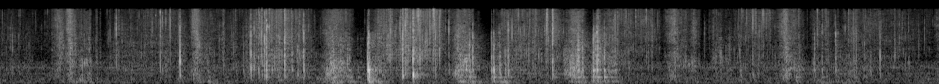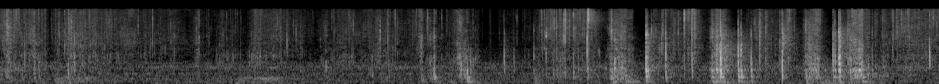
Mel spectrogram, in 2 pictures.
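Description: Squishy foam slime crackles and pops as hands squeeze and stretch it, close up.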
